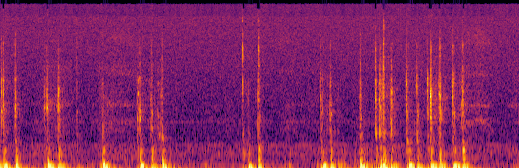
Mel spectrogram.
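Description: Typing on a computer keyboard while naming a new C++ console project: a quick, close run of crisp key clicks in short bursts with brief pauses between them, no talking.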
